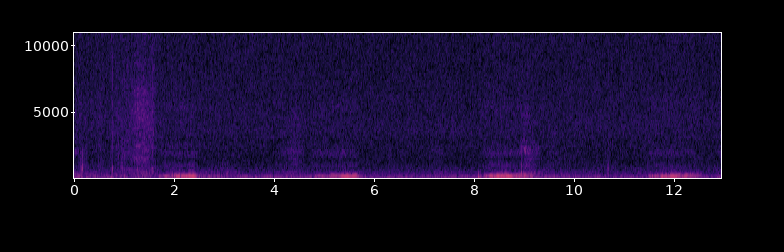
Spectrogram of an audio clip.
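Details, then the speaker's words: Female sleeper snoring strangely: soft, regular low snores about 19 a minute, each on breathing in, in a quiet room. "your snoring is really weird"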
